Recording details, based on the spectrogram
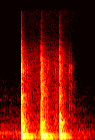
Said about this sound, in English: I was woken the next morning by a pounding at the door.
